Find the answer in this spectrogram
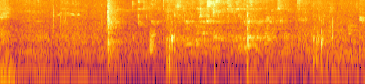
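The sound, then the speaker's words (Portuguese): Water being poured into a glass, coming as a few separate gurgling plinks spaced roughly half a second apart, quiet, with no voices. “Você quer é um pouco mais de água?”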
